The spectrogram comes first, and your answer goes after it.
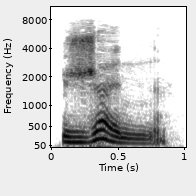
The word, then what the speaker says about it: jeune: Jeune. Final E not pronounced, but then EU together, jeune.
